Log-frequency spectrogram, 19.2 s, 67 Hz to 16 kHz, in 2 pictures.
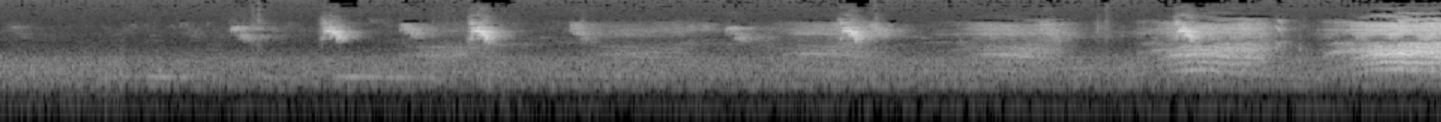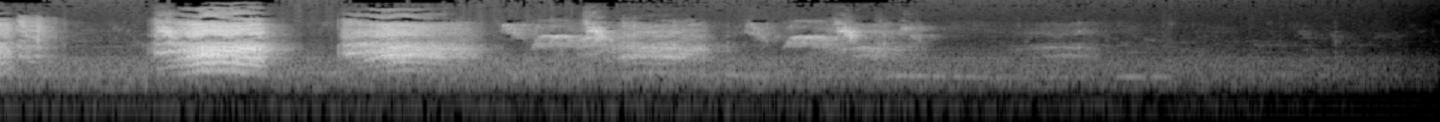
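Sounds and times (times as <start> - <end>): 
Eurasian magpie giving harsh rasping squawks: 6.5 - 10.0, 10.6 - 14.4.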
